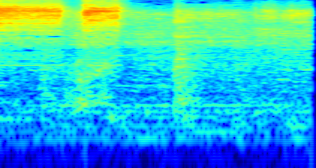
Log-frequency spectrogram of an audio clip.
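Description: Two short, loud squirts from a hand spray bottle, about half a second apart, then a fainter third squirt a little over a second in.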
